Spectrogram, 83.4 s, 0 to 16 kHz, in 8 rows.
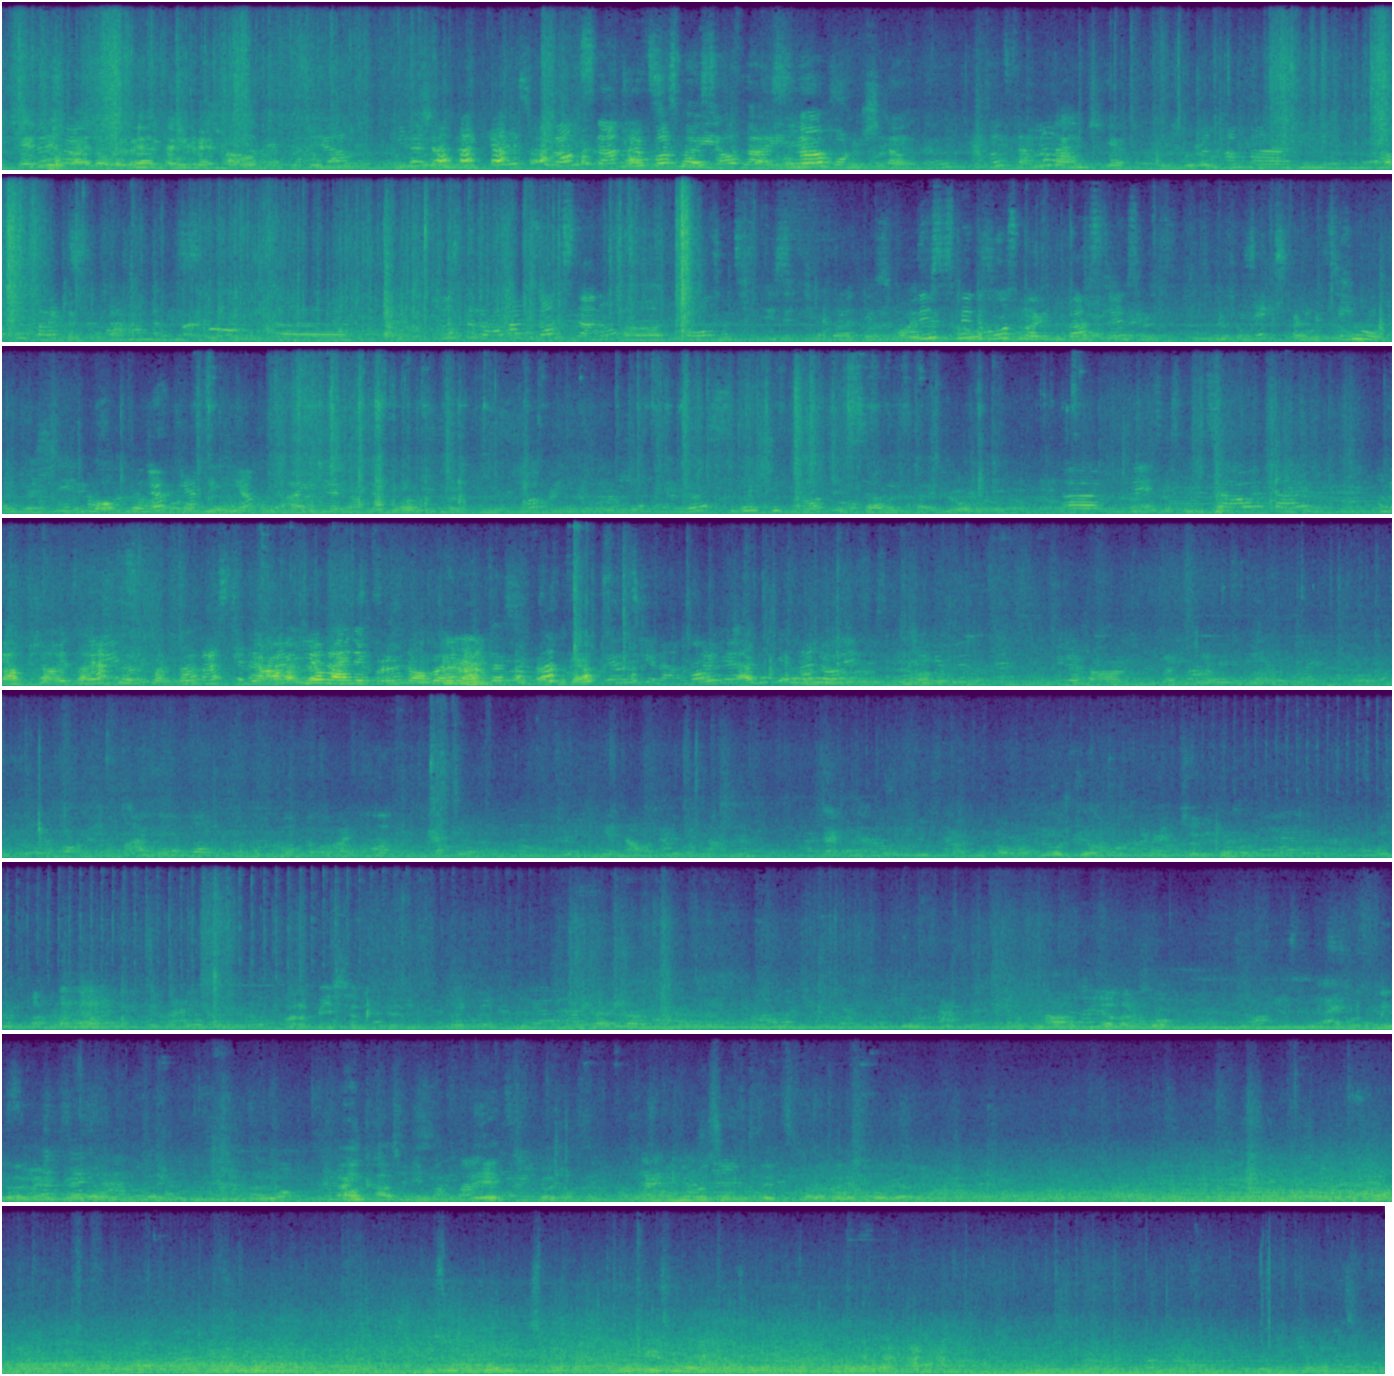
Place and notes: Haydnstraße, Salzburg, Österreich - Schranne Salzburg 2
Wochenmarkt in Salzburg, jeden Donnerstag. Weekly market in Salzburg, every Thursday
